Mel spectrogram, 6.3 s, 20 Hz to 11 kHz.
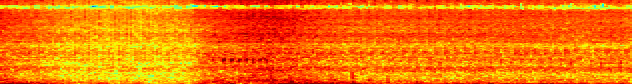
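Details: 1952 Willys CJ5 with a rebuilt F-head four and a new Universal Daytona carburetor, after a tune-up (plugs, wires, distributor): steady, even idle with a slight lift, no knocks or misses. Normal idle, though a head gasket leak is suspected afterwards.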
